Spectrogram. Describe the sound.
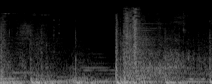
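Gunshots fire in a video game: a few sharp, punchy bursts at irregular intervals over a busy background, with one heavier, longer burst near the middle.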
